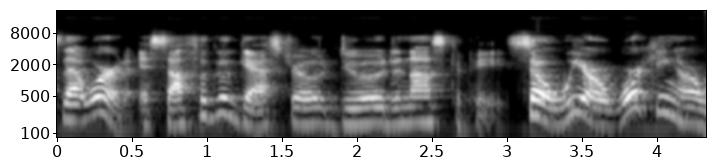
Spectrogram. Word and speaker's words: esophagogastroduodenoscopy: Now let's add them both together and we have esophagogastroduodenoscopy. There we go. That's how you pronounce that word, esophagogastroduodenoscopy.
